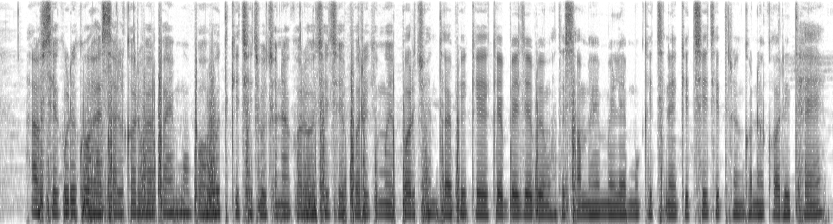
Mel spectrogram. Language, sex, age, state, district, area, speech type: Odia, male, 18-30, Odisha, Nayagarh, rural, spontaneous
